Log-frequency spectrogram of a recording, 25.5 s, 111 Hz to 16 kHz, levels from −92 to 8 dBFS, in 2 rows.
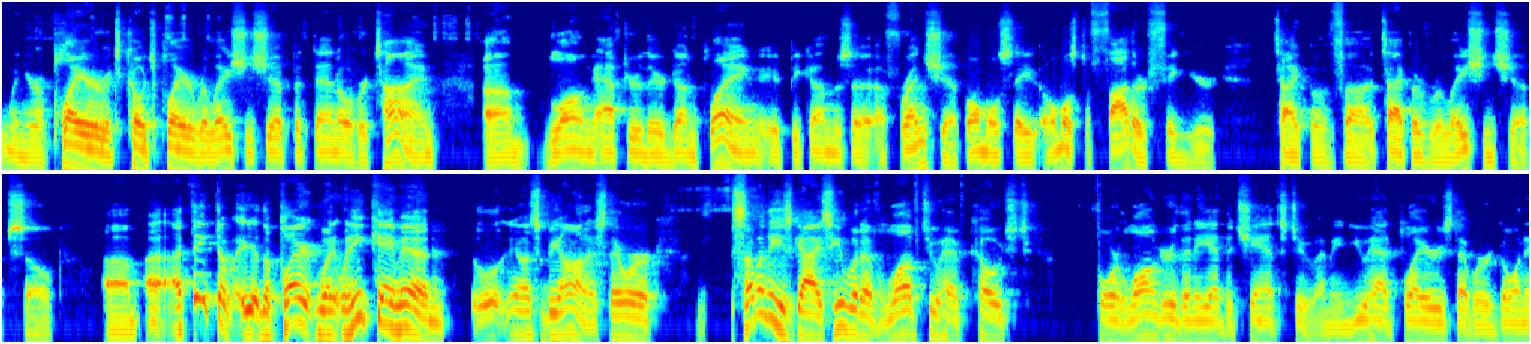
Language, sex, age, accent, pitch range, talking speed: English, male, 50-69, American, 95-115 Hz, 195 wpm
